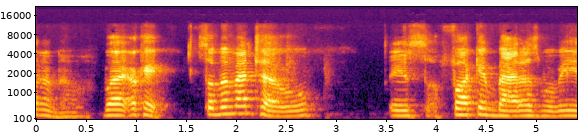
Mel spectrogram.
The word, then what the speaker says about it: Memento: Memento. No, I haven't seen it. Memento. Oh, como That's momento, pero con E.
